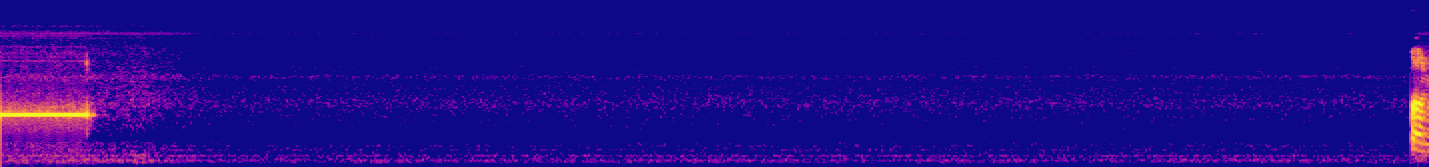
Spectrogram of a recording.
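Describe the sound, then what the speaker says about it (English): A voicemail answering machine gives a single short steady beep tone at the start, then near-silence with faint line hiss and a brief click or noise at the very end. "Please leave a message after the tone."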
